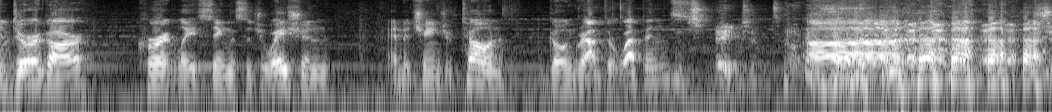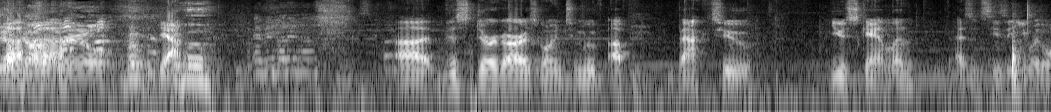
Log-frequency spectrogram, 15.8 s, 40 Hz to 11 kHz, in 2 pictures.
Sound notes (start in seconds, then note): 5.8 all laugh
